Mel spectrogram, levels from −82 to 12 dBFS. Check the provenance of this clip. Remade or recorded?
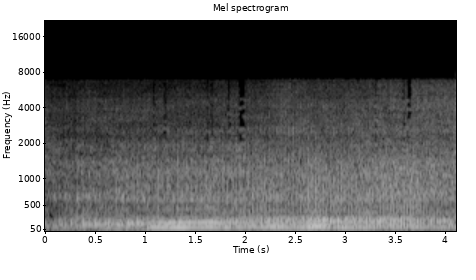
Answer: remade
